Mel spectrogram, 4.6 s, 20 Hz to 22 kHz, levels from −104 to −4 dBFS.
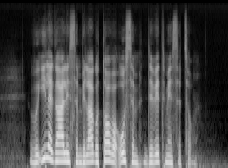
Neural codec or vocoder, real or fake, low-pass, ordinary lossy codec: autoencoder, 48 kHz, 128 numbers a frame, DAC-VAE, trained on Japanese speech; fake; 19.8 kHz; none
